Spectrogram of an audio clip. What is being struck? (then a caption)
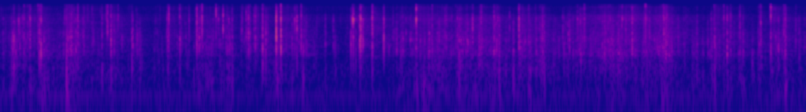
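Soft plastic film package of cotton pads. A full, hand-length cylindrical Cotoneve pack of cotton pads in soft plastic film is held in both hands, squeezed and scratched with long painted nails, its top appearing opened. The result is quiet, bright, dense crinkling with rapid sharp crackles throughout, over a faint low hum in the first half.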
